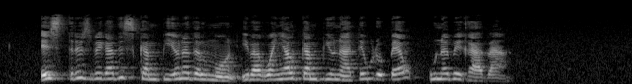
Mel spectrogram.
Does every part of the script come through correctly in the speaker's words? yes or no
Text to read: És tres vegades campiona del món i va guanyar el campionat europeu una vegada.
yes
